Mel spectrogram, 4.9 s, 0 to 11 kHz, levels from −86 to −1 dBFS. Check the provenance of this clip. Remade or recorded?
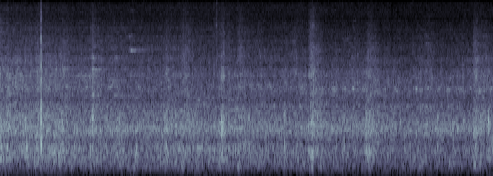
recorded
